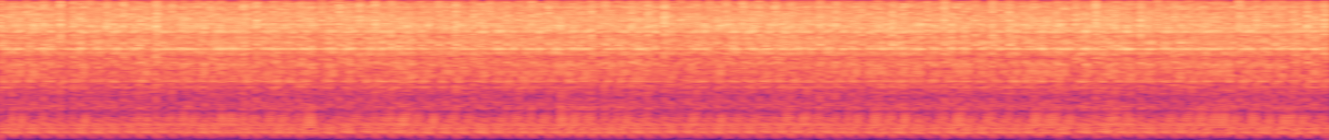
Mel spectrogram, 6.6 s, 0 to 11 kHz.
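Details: Husqvarna 385 chainsaw, first start after reassembly, first heat cycles: steady high rev with crisp, even exhaust note, no misfires or hesitation; starts and restarts easy, throttle response good, chain brake works — normal running.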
